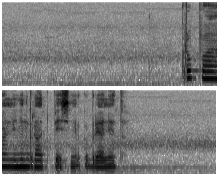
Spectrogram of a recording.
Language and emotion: Russian, sad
